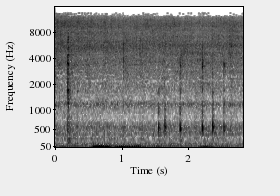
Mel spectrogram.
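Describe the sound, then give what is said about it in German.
Bacon sizzles gently in a pan as its fat renders without browning. The hiss is steady and fairly faint, with scattered small crackles and pops and no talking. “Ruhig ein bisschen angehen lassen, aber nicht braun, aber der Speck sollte schon und ausgelassen sein.”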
